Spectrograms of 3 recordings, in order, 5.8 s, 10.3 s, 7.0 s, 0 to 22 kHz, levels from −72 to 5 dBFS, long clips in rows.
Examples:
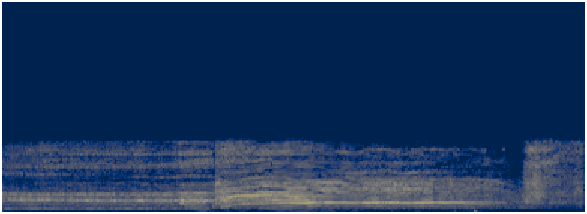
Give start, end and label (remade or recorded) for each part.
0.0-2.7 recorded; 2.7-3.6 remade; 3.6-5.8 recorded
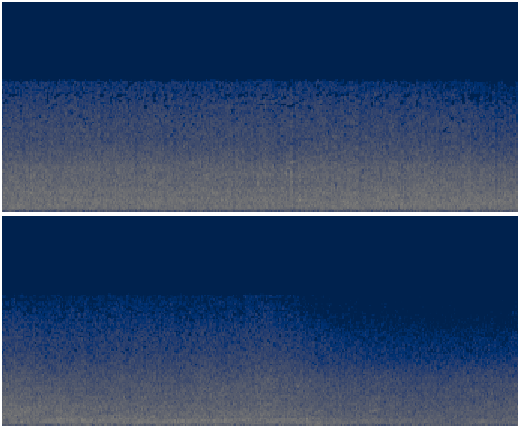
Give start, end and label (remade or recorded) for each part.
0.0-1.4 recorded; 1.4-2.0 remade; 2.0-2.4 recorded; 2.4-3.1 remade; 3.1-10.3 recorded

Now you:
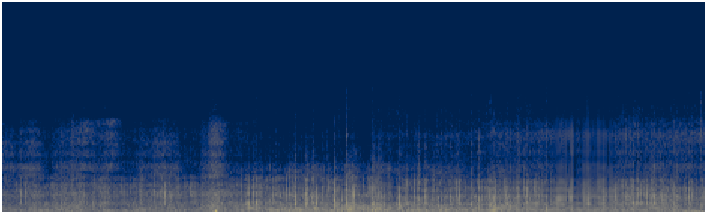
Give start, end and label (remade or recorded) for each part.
0.0-5.5 recorded; 5.5-6.1 remade; 6.1-7.0 recorded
